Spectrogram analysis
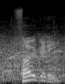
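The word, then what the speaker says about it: Fogarty: for you man the syllable one is five f-o-e GA g-a-t Fogerty is the pronunciation of locky's name as the blues have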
